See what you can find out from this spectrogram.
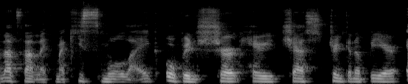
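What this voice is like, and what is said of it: Miami accent. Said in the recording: “I'm gonna have my fucking Miami accent this whole episode... it never comes out except when I'm drunk and when I'm very emotional and when I'm talking about Hispanic things... the fucking like triforce of my fucking Miami nonsense”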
